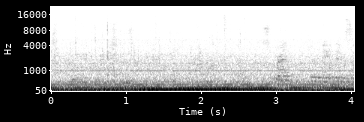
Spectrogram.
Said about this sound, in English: I'm going to turn this air conditioner off.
